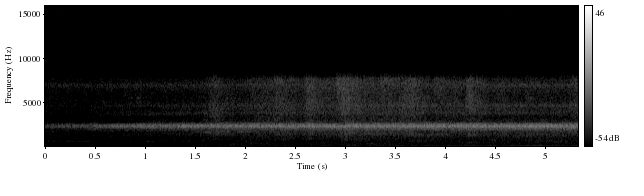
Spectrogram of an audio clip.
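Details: Crickets at night in a rural setting, heard from inside a room: a steady high continuous trill holding one pitch, rising slightly in loudness at the start, with low background rumble.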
